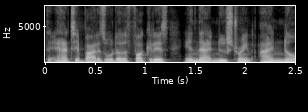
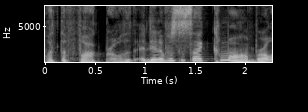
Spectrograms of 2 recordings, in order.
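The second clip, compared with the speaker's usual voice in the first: exasperated disbelief; 9 semitones higher than usual. Retold or imitated. Fan reacting to Utah's sad loss to the Clippers, exasperated disbelief. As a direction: plead in disbelief, pitch jumping up.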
